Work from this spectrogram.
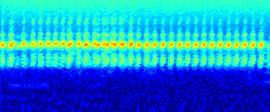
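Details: Tree frogs singing in a pond on an April night in north-eastern Italy: rapid, rasping pulsed calls repeated several times a second in an unbroken, slightly uneven chorus.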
